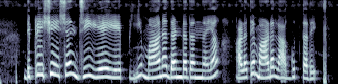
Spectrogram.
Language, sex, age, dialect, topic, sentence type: Kannada, female, 18-24, Mysore Kannada, banking, statement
